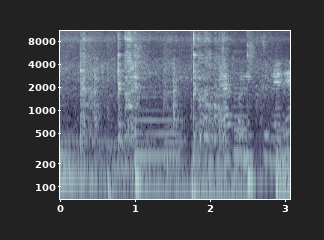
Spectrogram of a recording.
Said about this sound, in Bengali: আমি যতক্ষণ না তেল উপরে উঠে আছে ততক্ষণ পর্যন্ত ভুনা করে নিচ্ছি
